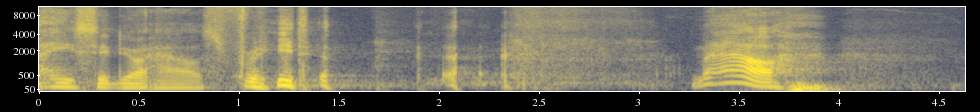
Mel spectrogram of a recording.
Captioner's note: laughs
